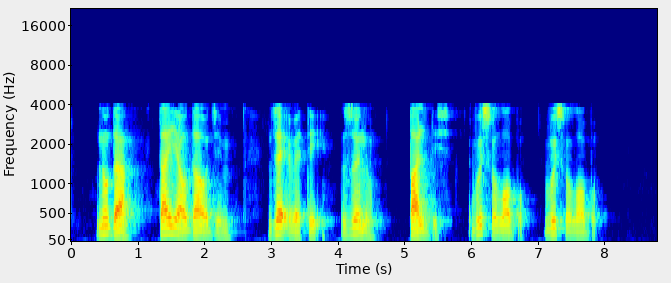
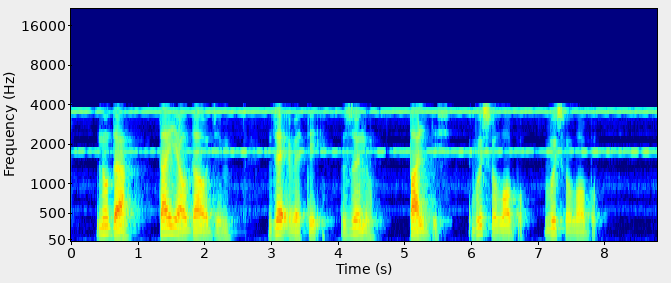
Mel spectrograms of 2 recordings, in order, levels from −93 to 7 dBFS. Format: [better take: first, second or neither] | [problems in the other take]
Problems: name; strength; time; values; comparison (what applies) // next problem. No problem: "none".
first | background sound (Bowed string instrument); 16 dB below the speech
